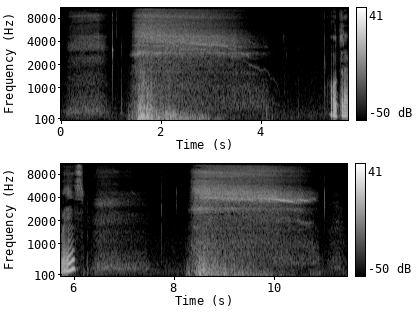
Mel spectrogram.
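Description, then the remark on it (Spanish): Two long, deep, airy breaths, each lasting a few seconds, drawn in slowly and exhaled slowly, with a brief spoken phrase in between. “Y hay que respirar y exhalar. Hay que, de manera despacia, despacio, perdón”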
